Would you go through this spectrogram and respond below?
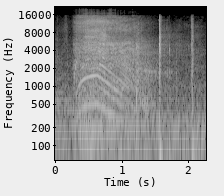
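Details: Handheld surgical drill test-run during an air ambulance equipment check: brief rising and falling motor whine followed by sharp clicks.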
